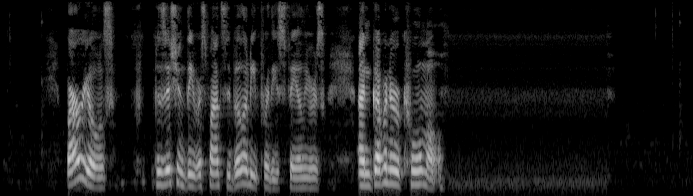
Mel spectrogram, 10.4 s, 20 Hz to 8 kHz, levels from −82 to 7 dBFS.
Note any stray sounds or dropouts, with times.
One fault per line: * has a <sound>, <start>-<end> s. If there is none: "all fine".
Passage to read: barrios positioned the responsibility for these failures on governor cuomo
all fine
